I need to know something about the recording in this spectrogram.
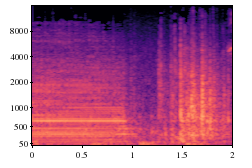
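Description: Coffee machine running with a steady buzzing hum that cuts off about a second in, followed by a few short knocks.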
